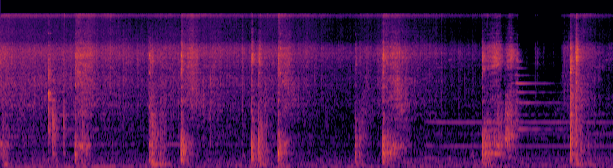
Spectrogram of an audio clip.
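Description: Red-fried cauliflower lifted out of a pan with a utensil after the gas is switched off: faint residual sizzle broken by a dozen sharp scrapes and clinks against the pan.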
